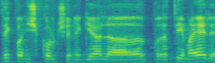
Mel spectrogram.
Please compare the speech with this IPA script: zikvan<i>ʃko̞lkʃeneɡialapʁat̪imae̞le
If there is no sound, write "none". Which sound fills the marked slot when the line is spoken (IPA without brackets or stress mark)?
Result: i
